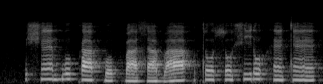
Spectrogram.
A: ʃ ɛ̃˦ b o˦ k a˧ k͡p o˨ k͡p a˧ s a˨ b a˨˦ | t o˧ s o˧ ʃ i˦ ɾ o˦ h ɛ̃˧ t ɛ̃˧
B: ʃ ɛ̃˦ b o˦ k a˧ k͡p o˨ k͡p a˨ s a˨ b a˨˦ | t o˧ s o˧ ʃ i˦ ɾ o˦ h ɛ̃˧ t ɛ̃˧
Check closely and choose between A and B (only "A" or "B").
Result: B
